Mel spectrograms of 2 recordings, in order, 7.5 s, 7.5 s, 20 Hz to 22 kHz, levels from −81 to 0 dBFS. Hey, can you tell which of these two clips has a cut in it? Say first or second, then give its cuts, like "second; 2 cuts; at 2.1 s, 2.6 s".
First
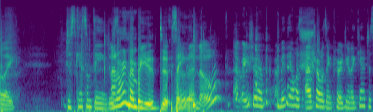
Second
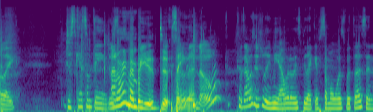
first; 2 cuts; at 4.6 s, 6.3 s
